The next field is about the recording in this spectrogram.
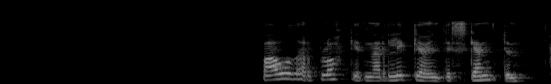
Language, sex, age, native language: Icelandic, female, 40-49, Icelandic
